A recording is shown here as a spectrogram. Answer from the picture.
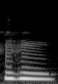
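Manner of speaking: short bright laugh; delighted laugh. Real, not acted. Delighted at the animals.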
